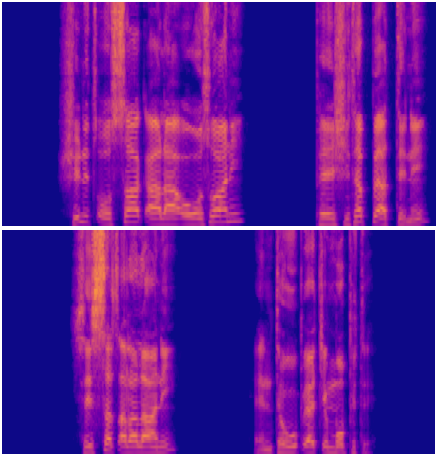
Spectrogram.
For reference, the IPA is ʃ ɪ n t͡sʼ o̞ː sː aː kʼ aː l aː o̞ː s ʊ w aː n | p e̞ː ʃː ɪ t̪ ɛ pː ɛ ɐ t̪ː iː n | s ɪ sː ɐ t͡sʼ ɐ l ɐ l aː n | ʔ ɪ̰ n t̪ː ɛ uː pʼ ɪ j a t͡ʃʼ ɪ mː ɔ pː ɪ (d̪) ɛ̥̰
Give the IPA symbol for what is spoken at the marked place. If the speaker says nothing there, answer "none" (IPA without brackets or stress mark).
t̪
